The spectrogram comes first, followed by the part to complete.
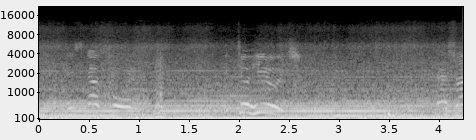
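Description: Outboard motor of a small open boat running steadily under way, a constant low drone with a steady hum above it, over water and wind noise. Brief voices break in once or twice.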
